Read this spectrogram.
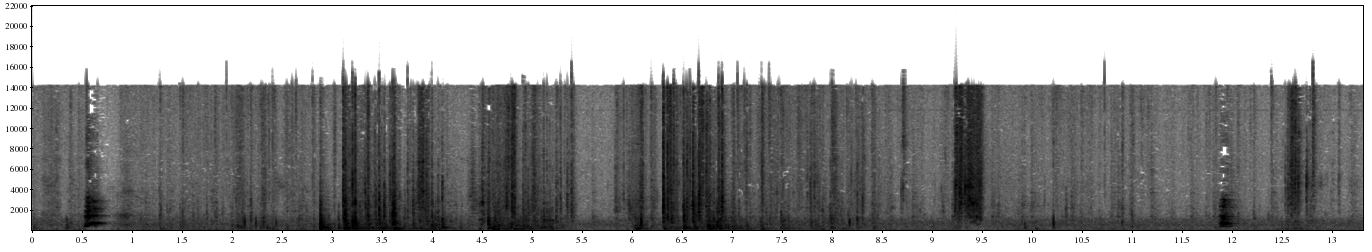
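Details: Four Samoyed puppies aged 8 1/2 weeks, born September 2, playing out on a deck after a rain deluge on November 2, 2014; short sharp yips and barks break out sporadically amid scuffling, clattering and rustling noises.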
